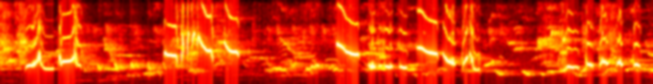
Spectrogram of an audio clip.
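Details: Energetic Oriental magpie-robin song made of sweet, fluty whistles mixed with scratchy notes and sharp upward slides, delivered in fast, nearly unbroken phrases.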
